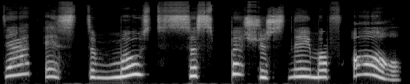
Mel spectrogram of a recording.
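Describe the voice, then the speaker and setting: A woman's voice: extremely high pitch, takes it slowly, no room sound, clean studio sound, voice pushed up. A woman voicing a small, naive female mouse in a storybook, thin-voiced, earnest and exclamatory. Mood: suspicious, puzzled.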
